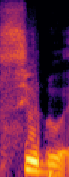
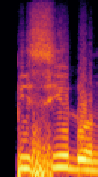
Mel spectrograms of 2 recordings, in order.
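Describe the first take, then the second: First: The word begins with an s sound, no p. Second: The word begins with a audible p sound. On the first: The speaker calls it right. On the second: The speaker calls it wrong.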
